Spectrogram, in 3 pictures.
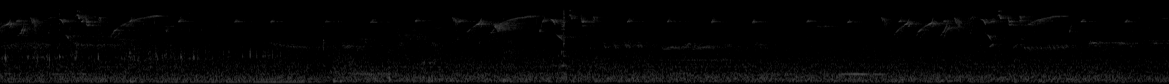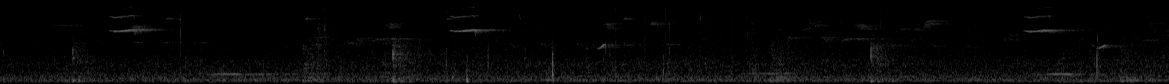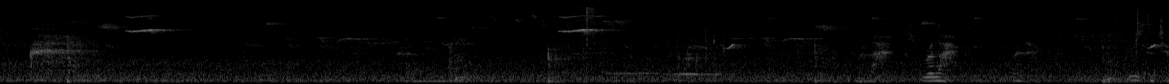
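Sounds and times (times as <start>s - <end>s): bird chirping call: 0.0s - 18.1s, 21.8s - 23.4s, 24.1s - 25.3s, 25.9s - 35.0s
birds whistling: 15.3s - 18.1s, 21.8s - 25.3s, 26.0s - 33.0s, 33.6s - 35.0s.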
